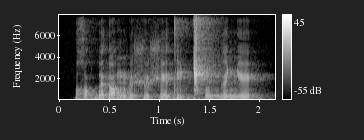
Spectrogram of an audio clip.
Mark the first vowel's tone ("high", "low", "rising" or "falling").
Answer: low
